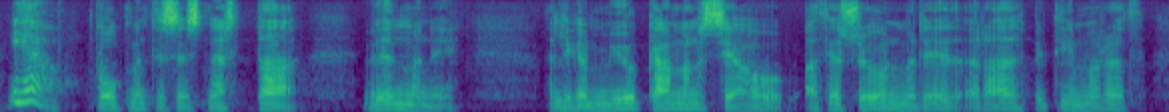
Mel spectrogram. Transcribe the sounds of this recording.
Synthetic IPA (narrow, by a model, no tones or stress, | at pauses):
jawpoːwkmɛnt̪ɪ̥sɛmst̪nɛr̥t̪a | vɪðmanːɪ | θaliːkamjœːɣkaːmanasjawa̰ðθiasœːɣʏnʏmaɾɪ̰ðra̰ːðʏhpit̪ʰiːmaɾœð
